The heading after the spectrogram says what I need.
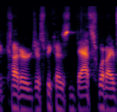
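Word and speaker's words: Qatar: the Persian Gulf is I'm going to say cutter that's what everybody I've been listening to in the news has been saying so you know what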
